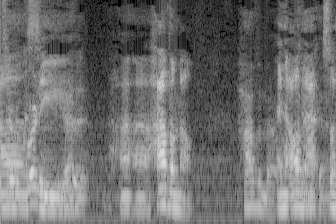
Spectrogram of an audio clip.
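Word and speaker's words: Hávamál: And I think it's called Malava. Let me see if I pronounced that correctly. I had it pulled up just I was gonna say right before we started recording. You got it. Havamal.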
